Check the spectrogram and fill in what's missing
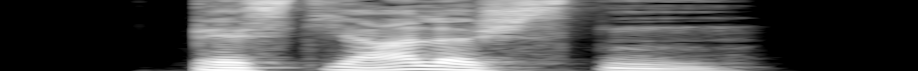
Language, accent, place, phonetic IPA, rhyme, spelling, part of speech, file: German, Germany, Berlin, [bɛsˈti̯aːlɪʃstn̩], -aːlɪʃstn̩, bestialischsten, adjective, De-bestialischsten.ogg
- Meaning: 1. superlative degree of bestialisch 2. inflection of bestialisch: strong genitive masculine/neuter singular superlative degree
